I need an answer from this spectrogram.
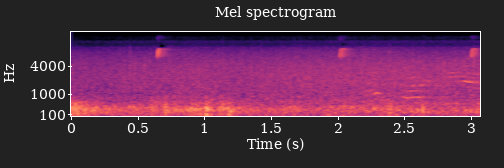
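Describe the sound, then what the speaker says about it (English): Thunder rumbling through steady rainfall on a humid day in Georgia beside a freshly mowed field; the rain hisses continuously and the low thunder rolls beneath it, with no voices. "With the thunder."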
